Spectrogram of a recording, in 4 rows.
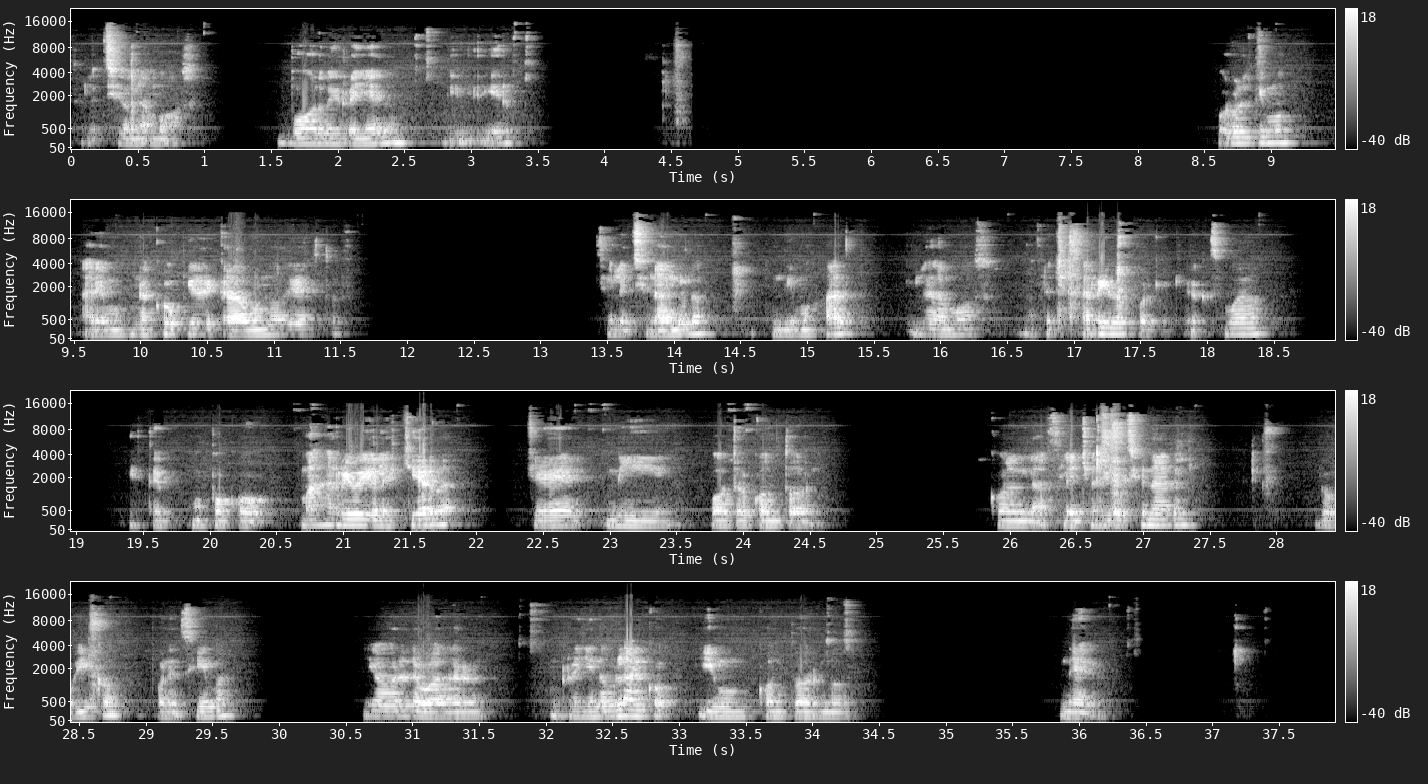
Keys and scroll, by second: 4.4 BackSpace, 5.6 shift+a, 7.9 v, 16.8 alt+Up, 26.6 Up, 27.2 Left, 28.4 Up, 33.1 z.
